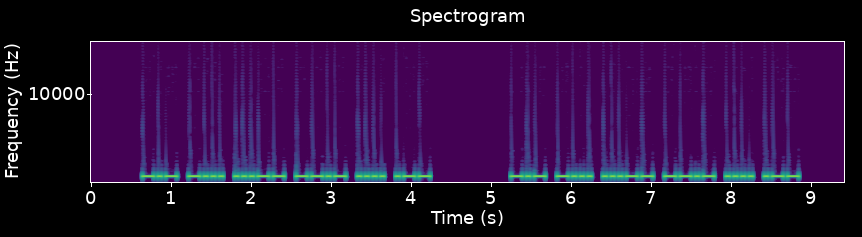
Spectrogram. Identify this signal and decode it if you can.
Morse code, heard as a keyed tone, about 25 wpm, 700 Hz. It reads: KB3QHW KB3QHW
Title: USA Call Signs - 6 Characters - Repeated 2x - 25wpm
